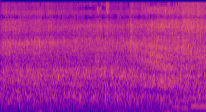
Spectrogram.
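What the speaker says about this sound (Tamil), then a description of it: "நம்ம இப்போ அகஸ்தியர் ஃபால்ஸுக்கு வந்திருக்கோம்." A forest stream runs near Agasthiyar Falls with a soft, continuous rush and gurgle of water, steady and fairly faint throughout with no voices.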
